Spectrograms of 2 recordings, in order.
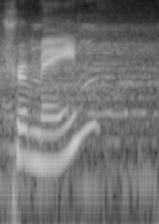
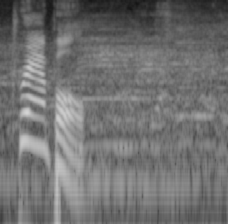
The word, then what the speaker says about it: Trample: That's Lady Tremaine? Trample. Oh my goodness. I have been saying her name wrong this whole broadcast.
